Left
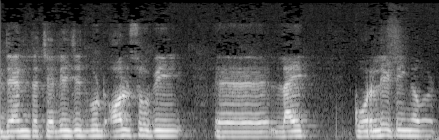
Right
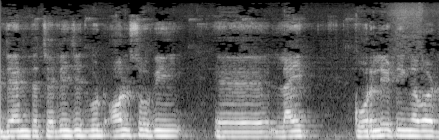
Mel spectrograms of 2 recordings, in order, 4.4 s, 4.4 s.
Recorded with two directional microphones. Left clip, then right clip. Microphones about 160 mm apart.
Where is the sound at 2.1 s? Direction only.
25° left (ahead or behind).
